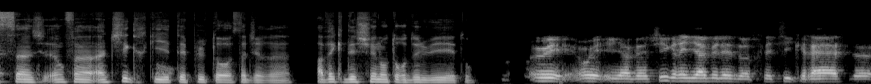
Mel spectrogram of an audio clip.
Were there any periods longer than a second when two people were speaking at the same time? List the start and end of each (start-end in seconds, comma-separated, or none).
none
